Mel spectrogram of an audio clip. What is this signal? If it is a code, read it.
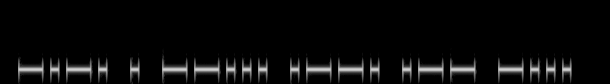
Morse code, heard as a keyed tone, about 15 wpm, 700 Hz. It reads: CE7PWB
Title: DXCC-100 Call Signs - 6 Characters - Repeated 2x - 15wpm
